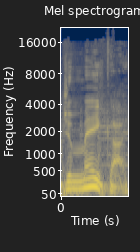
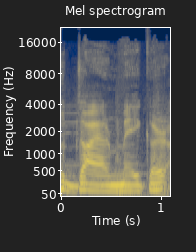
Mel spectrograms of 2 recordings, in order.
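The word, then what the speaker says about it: D'yer Mak'er: În pronunția britanică, numele piesei se citește Jamaica și nu Dire Maker, așa cum am putea crede.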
